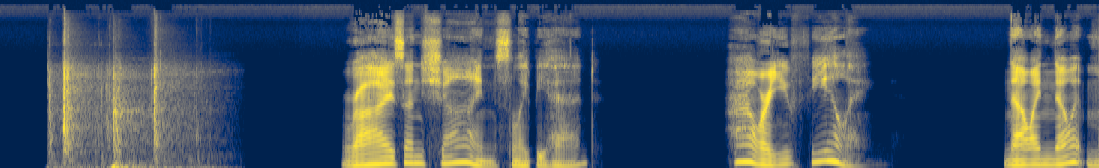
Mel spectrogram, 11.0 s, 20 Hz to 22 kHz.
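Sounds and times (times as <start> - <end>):
clunks and knocks: 0.5 - 2.3
door to a locked room sliding open with a rough scraping rumble: 0.5 - 2.3
speech: 3.4 - 6.0, 7.3 - 8.7, 10.0 - 10.9.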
